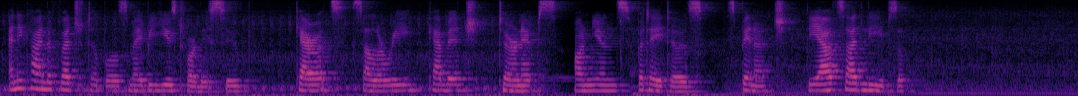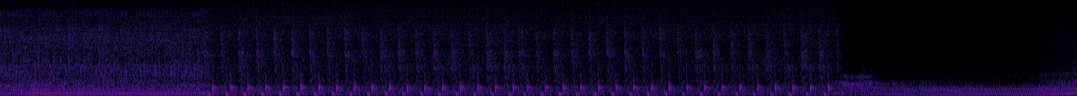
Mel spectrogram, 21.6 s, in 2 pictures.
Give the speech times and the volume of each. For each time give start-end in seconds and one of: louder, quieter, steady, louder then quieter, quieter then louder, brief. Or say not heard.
0.1-9.1 steady.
